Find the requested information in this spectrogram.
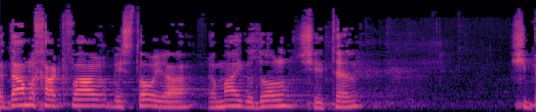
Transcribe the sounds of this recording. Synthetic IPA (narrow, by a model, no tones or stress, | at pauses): kadamləχakv̥aʁbəhistoʁjaʁamajɡadolʃəit̪ɛl | ʃib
